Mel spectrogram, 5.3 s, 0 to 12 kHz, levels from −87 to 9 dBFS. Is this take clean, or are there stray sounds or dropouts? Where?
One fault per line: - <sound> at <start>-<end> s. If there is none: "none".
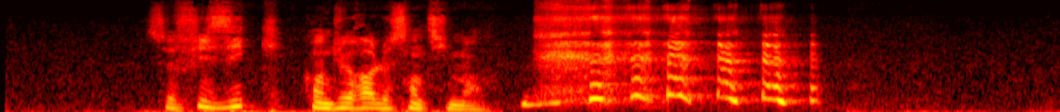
- laugh at 2.6-4.1 s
